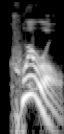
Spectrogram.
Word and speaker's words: Quirrell: However, this character is, God forgive me, I'm not sure I'm going to pronounce this right, Quirrell. Yeah. Did I nail it? Quirrell, yeah.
